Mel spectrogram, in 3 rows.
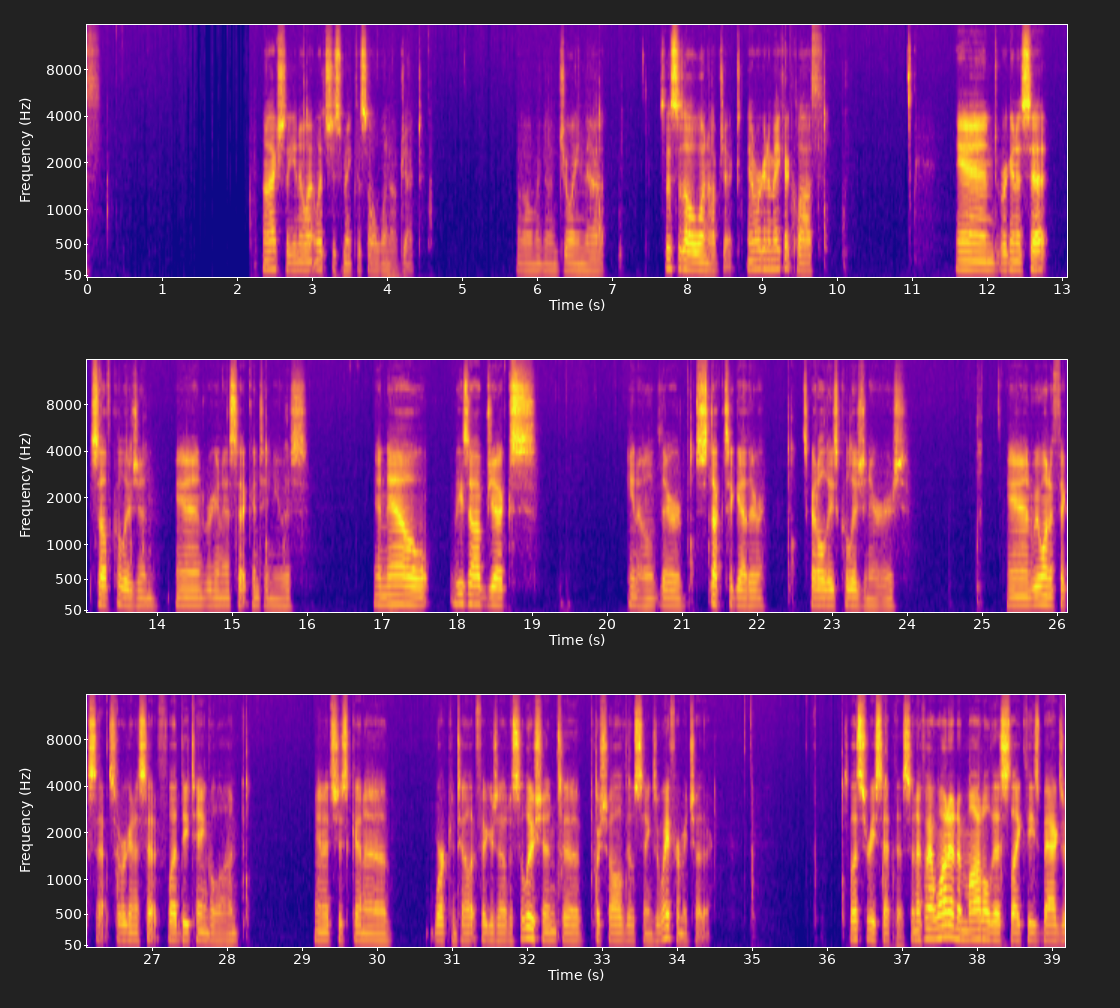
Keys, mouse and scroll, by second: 0.4-1.9 right drag, 2.9 middle click, 3.3 a, 4.0 b, 6.3 ctrl+j, 6.8 middle click, 7.3 Tab, 7.9 Tab, 8.0 middle click, 9.6 click, 9.8 middle click, 13.2 click, 13.6 middle click, 15.0 click, 15.5 middle click, 16.2 Tab, 16.7 right click, 17.2 g, 19.6 o, 21.2 middle click, 22.6 middle click, 23.4-25.1 middle drag, 26.7 click, 28.4-32.6 middle drag, 33.0 middle click, 35.7 click, 36.2 middle click.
